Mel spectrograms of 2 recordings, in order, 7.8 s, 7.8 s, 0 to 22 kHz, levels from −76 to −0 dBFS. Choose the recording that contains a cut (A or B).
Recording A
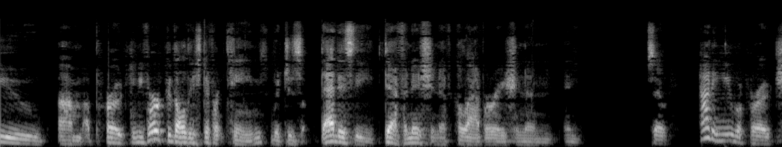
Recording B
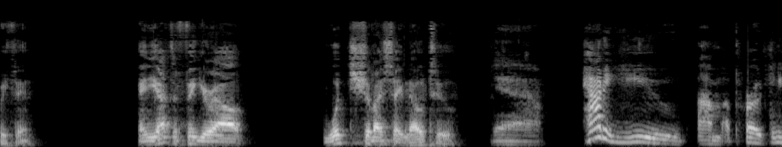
B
